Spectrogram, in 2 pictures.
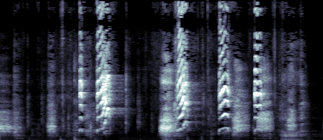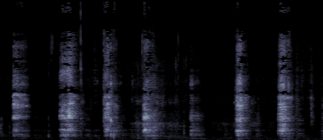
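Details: Storm, a female Border Collie, fighting for her ball: bursts of high, wavering whining squeaks early on, then short, clipped yelps and snuffling breaths spaced about a second apart.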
